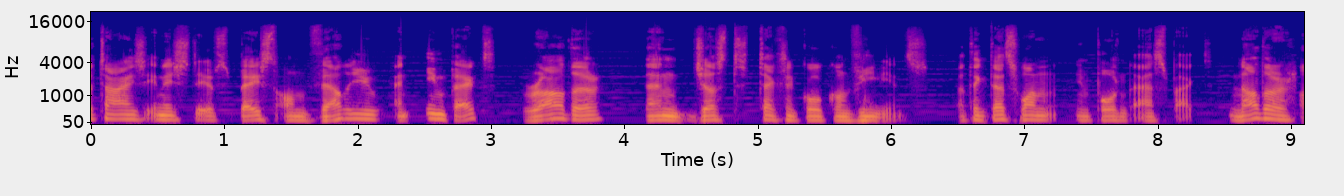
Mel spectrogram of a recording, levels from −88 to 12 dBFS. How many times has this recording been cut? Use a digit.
0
